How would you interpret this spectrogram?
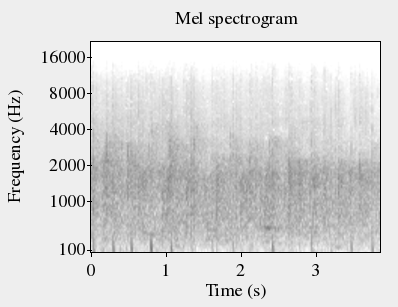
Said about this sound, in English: And I think we should give a hand clap of praise to the Lord, because that is really wonderful.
